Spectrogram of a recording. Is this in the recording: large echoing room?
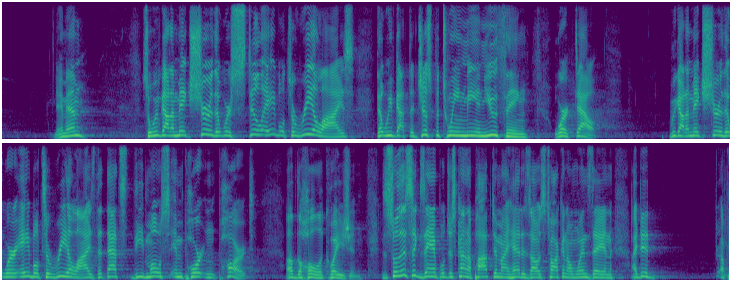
yes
